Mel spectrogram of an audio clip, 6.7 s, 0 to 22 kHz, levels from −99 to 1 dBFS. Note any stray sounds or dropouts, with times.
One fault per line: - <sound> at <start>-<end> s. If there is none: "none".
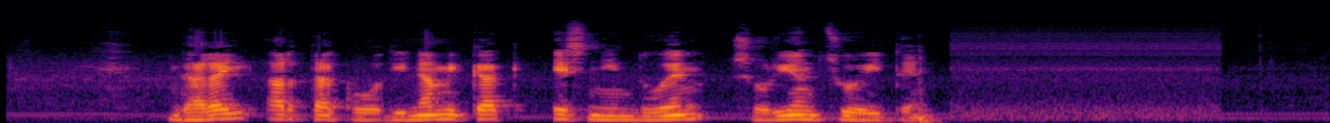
none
